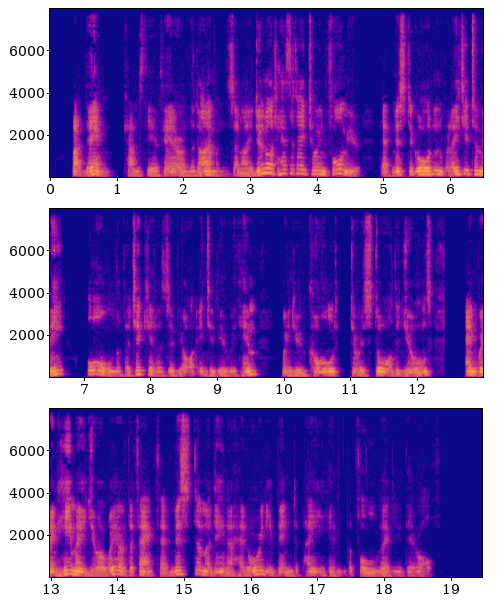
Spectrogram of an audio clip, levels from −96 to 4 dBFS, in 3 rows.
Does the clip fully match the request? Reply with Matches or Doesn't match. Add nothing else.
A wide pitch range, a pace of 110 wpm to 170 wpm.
Doesn't match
